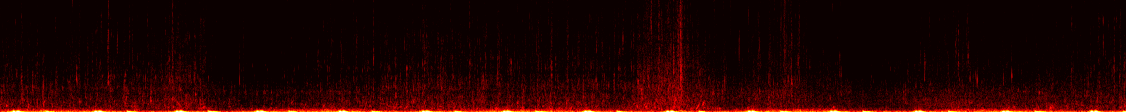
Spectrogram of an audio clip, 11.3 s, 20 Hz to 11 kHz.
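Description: Steady, regular low thumps at about 73 a minute with soft gurgling in the background: a normal heartbeat with gut sounds.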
